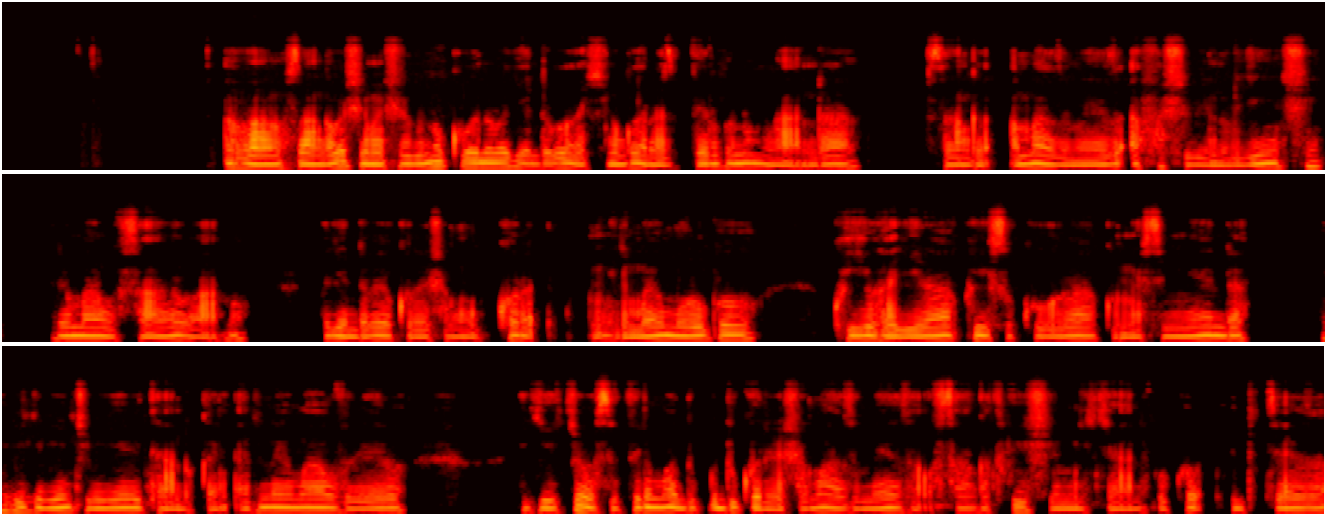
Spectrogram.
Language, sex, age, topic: Kinyarwanda, male, 25-35, health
